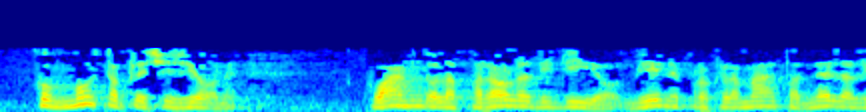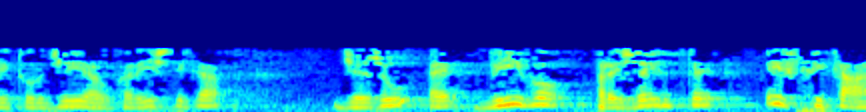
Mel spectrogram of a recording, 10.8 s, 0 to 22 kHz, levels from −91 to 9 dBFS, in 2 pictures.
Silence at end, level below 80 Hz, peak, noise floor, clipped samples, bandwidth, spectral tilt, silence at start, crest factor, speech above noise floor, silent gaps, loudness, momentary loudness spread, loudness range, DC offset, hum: 0 s; -56 dBFS; -12 dBFS; -56 dBFS; under 0.1%; 4.4 kHz; -10 dB/octave; 0.2 s; 20 dB; 25 dB; none; -32 LUFS; 7 LU; 3 LU; under 0.1%; none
